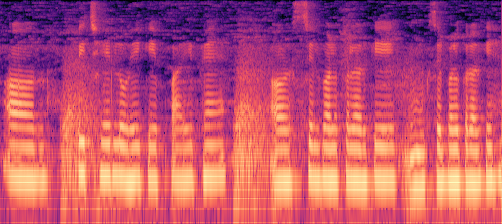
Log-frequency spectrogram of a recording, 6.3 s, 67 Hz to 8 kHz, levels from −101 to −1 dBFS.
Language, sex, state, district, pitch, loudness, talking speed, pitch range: Hindi, female, Bihar, West Champaran, 175 Hz, -15 LUFS, 135 wpm, 165-180 Hz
